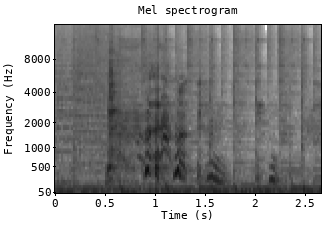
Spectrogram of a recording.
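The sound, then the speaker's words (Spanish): Coughing: a few raspy, throaty bursts in quick succession, loud and partly voiced, with short gaps between them and low background noise. “Ay, me dio la tos.”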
